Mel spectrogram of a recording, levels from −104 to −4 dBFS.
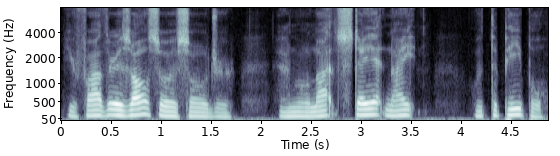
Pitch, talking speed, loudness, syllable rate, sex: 130 Hz, 185 wpm, -16 LUFS, 5.1 syllables/s, male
